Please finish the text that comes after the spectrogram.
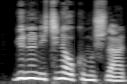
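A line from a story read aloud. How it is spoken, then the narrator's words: Shouting. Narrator (Turkish): diye bağırdı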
